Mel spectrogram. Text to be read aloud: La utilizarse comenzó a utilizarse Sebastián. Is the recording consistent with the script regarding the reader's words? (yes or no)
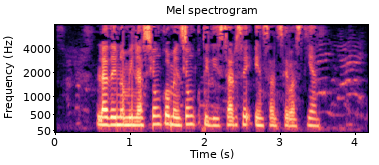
no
